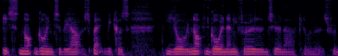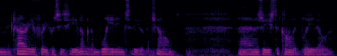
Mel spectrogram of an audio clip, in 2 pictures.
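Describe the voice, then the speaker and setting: A British man giving an informal technical explainer in a conversational, hesitant way, often repeating words, with a husky, gravelly voice. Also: mid-range voice, flat delivery, quick pace, darkish tone, slight background noise. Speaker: hobby radio presenter.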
